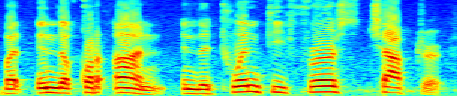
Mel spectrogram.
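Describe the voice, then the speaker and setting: A man's voice: on the high side, moderate pace, no echo. A man giving an earnest religious lecture, asking rhetorical questions. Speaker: speaker in a played video clip.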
